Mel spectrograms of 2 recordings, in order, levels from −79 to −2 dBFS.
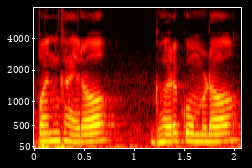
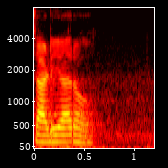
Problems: background sounds at intervals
